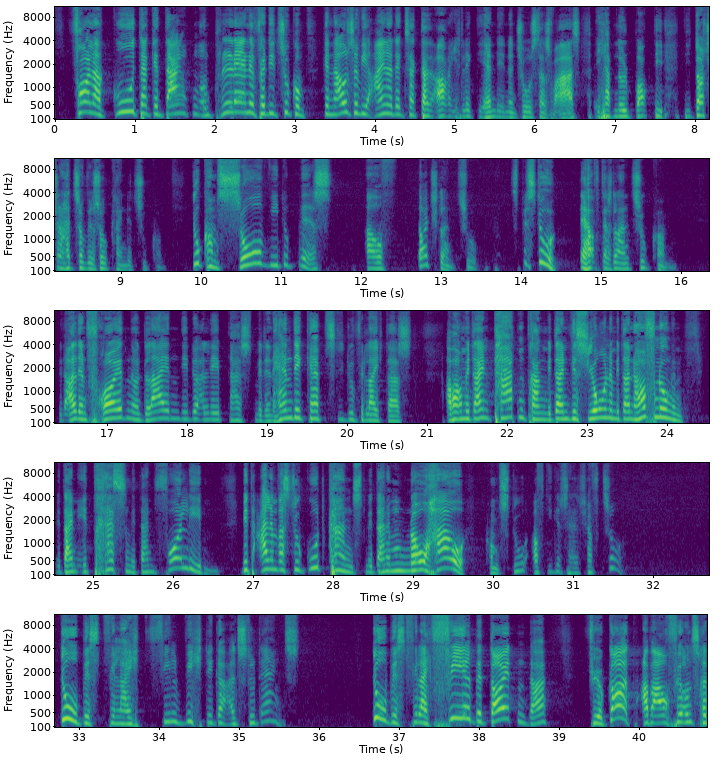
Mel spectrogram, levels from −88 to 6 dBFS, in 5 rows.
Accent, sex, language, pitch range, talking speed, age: German, male, German, 165-235 Hz, 175 wpm, 60-79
